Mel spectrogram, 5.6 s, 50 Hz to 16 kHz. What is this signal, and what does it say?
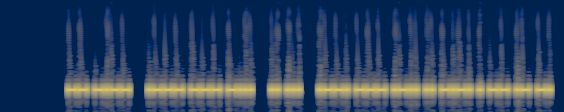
Morse code, heard as a keyed tone, about 67 wpm, spaced as for 55 wpm, 700 Hz. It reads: MY JOB IS POLICEMAN
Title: Speed-Racing Common QSO Phrases - 45wpm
